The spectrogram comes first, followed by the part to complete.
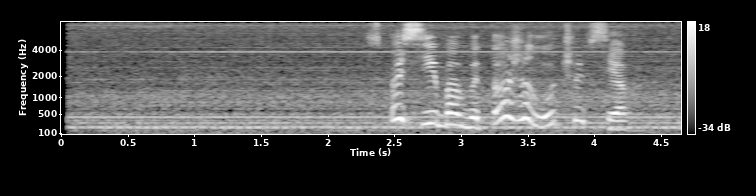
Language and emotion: Russian, positive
